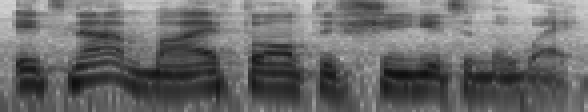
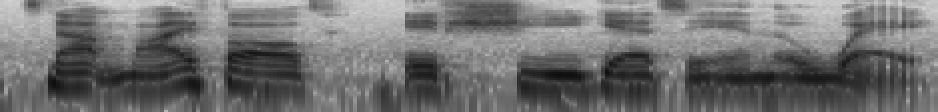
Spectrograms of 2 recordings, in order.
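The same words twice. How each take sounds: First: Said in the usual way. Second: My drawn out slowly, falling; It's not my fault, stressing my. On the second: Shown as a demonstration. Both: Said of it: "repeats line slower".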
